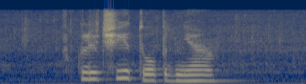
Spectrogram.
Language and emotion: Russian, sad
